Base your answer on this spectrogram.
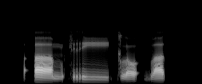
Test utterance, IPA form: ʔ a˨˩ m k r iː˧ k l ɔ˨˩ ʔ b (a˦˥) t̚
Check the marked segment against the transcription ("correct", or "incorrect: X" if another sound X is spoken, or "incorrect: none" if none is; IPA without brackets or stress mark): incorrect: a˥˩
